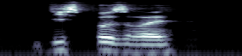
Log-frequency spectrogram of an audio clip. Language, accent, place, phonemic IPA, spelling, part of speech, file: French, France, Lyon, /dis.poz.ʁɛ/, disposerais, verb, LL-Q150 (fra)-disposerais.wav
- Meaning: first/second-person singular conditional of disposer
